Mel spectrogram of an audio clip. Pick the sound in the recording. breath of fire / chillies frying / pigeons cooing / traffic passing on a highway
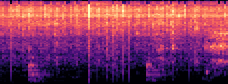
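chillies frying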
